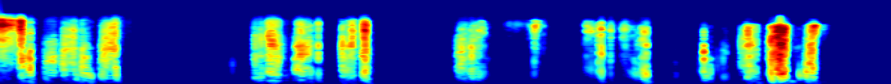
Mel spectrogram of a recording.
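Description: Scratching, rustling noises in about five short clusters separated by brief gaps, picked up close to an open call microphone.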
